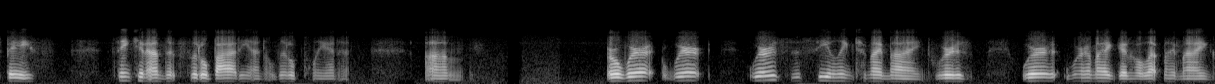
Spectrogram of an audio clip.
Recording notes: ACIM Daily Conference Call.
